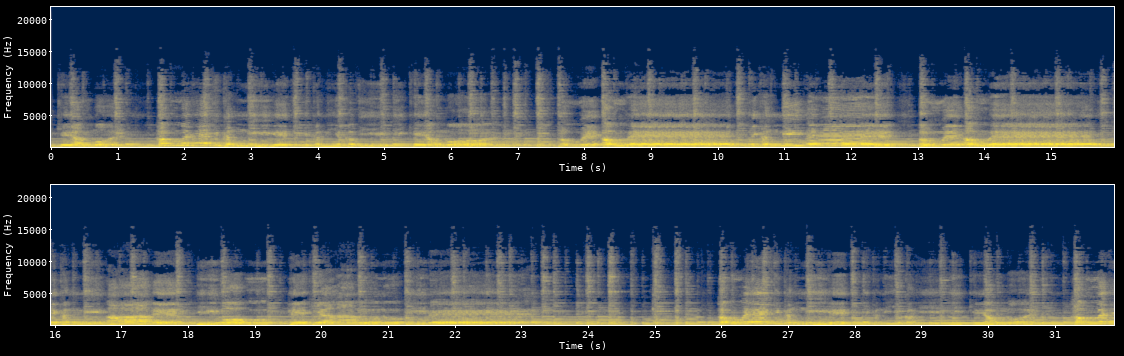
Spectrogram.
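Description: A small band playing live: a male voice sings long held notes with vibrato over an electric bass guitar and a plucked small guitar.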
